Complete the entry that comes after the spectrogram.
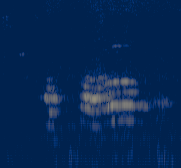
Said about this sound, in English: my cat is losing her mind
